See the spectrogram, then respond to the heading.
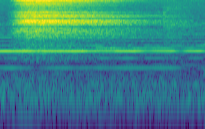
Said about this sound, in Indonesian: Tarik nafas panjang.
